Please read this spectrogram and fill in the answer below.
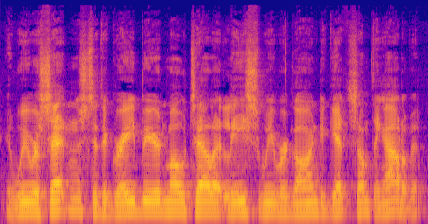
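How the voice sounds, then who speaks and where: A man's voice: medium pitch, flat delivery, fairly quick, fairly bright tone, pitched above the performer's own voice, close to an everyday voice. Man as a solemn, insistent teenage sidekick. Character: solemn, sly teenage sidekick bully boy.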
